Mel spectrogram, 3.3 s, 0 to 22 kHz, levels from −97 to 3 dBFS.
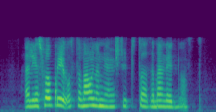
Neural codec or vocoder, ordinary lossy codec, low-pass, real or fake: codec, 16 kHz in and 24 kHz out, 0.6 kbps, FireRedTTS-2 codec; none; 5.4 kHz; fake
